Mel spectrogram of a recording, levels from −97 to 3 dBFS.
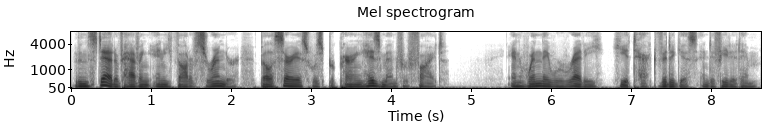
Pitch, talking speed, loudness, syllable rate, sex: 100 Hz, 180 wpm, -20 LUFS, 5.9 syllables/s, male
